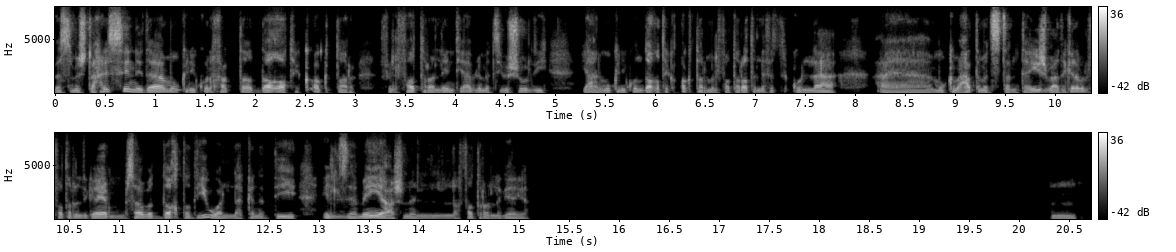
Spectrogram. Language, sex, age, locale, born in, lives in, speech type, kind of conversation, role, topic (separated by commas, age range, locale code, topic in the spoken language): Arabic, male, 20-24, ar-EG, Egypt, Egypt, conversation, podcast, host, إزاي خططت مادّيًا قبل ما تسيب شغلك القديم؟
